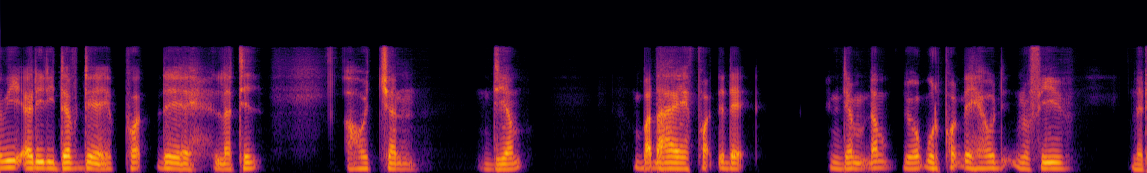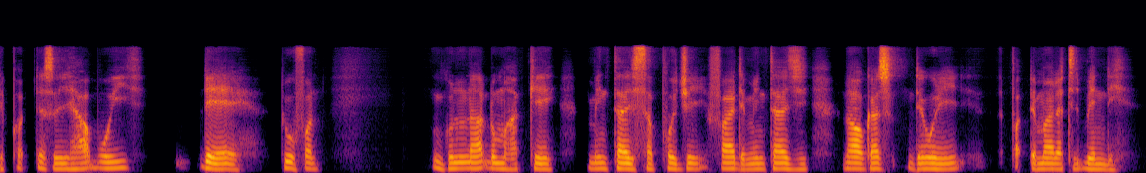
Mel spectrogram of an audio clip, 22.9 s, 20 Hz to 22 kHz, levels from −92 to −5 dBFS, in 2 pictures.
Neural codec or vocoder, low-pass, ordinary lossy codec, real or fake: codec, 16 kHz, about 1 kbps, DyCAST, with the encoder's durations; 7.2 kHz; MP3, 64 kbps; fake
